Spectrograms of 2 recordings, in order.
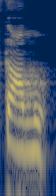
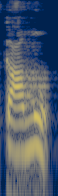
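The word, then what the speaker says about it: Camus: know even Albert C for that matter we pronounce it as kamu correct so it's not kasas it's kamu so you need to even start working on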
